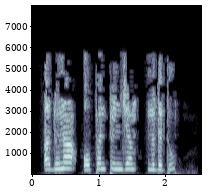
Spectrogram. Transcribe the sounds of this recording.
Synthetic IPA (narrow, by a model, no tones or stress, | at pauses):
əd̪ʱunaopənpiɲd͡ʑəmnud̪ət̪u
